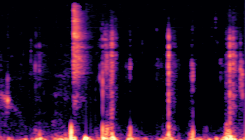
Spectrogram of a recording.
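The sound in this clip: A caper used as the eye of a vegan Mettigel is chewed, giving a run of soft, irregular wet bites and crunches with no talk.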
